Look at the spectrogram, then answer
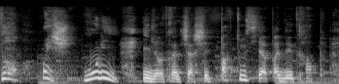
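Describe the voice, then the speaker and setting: Music behind a man talking at an even, moderate speed. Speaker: YouTuber hiding in a secret room. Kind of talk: live commentary.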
